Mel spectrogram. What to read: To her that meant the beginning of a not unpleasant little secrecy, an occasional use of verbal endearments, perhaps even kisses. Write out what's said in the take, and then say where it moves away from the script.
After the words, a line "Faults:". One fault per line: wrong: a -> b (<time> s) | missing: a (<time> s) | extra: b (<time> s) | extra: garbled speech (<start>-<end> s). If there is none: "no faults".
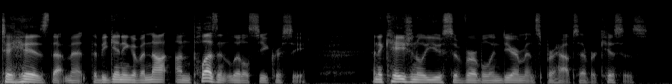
To his that meant the beginning of a not unpleasant little secrecy, an occasional use of verbal endearments, perhaps ever kisses.
Faults:
wrong: her -> his (0.1 s)
wrong: even -> ever (5.8 s)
